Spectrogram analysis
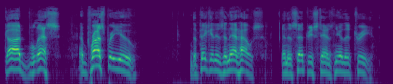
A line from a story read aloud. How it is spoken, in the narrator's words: the man cried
